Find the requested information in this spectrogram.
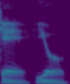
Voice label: "keyo", concat syllables; Affixing experiment

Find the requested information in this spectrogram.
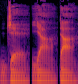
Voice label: "jeyata", concat syllables; Affixing experiment

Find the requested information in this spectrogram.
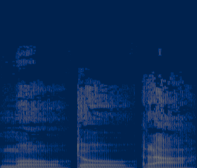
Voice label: "motora", concat syllables; Affixing experiment

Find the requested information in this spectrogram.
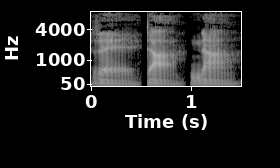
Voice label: "retana", concat syllables; Affixing experiment

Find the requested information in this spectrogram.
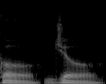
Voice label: "kojo", concat syllables; Affixing experiment

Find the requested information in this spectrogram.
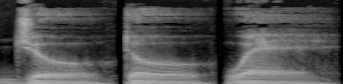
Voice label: "jotowe", concat syllables; Affixing experiment

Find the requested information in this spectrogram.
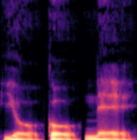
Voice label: "yokone", concat syllables; Affixing experiment

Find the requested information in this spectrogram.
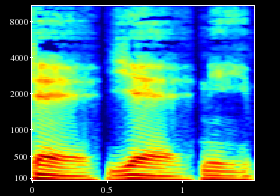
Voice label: "teyeni", concat syllables; Affixing experiment

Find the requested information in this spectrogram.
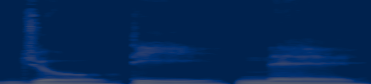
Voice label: "jotine", concat syllables; Affixing experiment

